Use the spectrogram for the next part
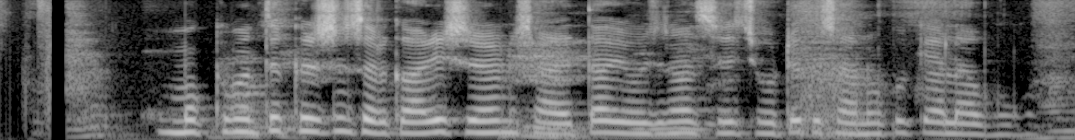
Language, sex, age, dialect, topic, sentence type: Hindi, male, 18-24, Kanauji Braj Bhasha, agriculture, question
